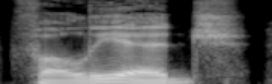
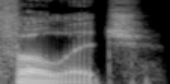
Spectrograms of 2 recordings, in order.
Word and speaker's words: foliage: And I do love that the Miriam-Webster dictionary there's two ways to pronounce foliage, foliage and foliage, both of them.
